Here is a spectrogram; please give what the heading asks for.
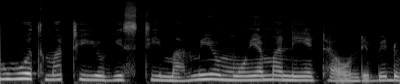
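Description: Nothing goes wrong here at all; the speech comes through Opus voice compression at 24 kbps in hybrid mode with the full band kept, reaching up to about 20.2 kHz, and the coding leaves only a light touch on the sound.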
